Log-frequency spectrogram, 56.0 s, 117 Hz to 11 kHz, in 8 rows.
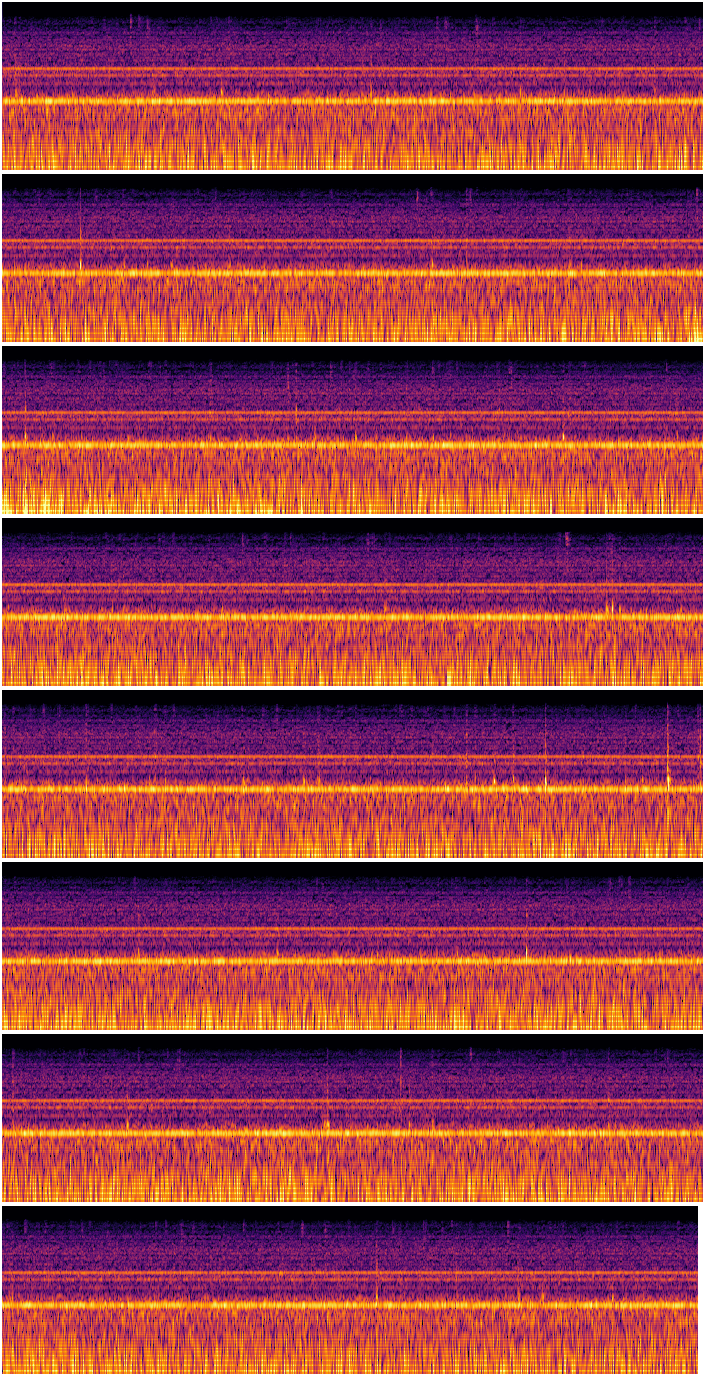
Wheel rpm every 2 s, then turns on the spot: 0, 0, 0, 0, 0, 0, 0, 0, 0, 0, 0, 0, 0, 0, 0, 0, 0, 0, 0, 0, 0, 0, 0, 0, 0, 0, 0, 0.
none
